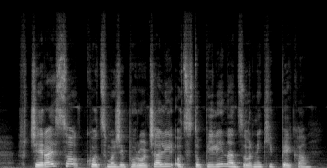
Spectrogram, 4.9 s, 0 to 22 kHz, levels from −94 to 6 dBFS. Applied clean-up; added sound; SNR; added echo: none; none; none; reverberation time 0.2 s.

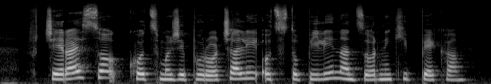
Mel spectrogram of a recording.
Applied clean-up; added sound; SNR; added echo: none; none; none; none.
